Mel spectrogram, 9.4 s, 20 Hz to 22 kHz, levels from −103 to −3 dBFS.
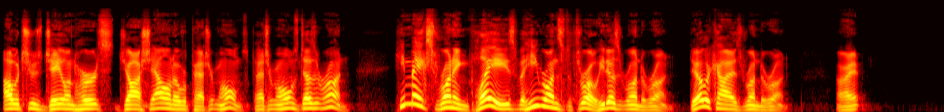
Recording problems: none

